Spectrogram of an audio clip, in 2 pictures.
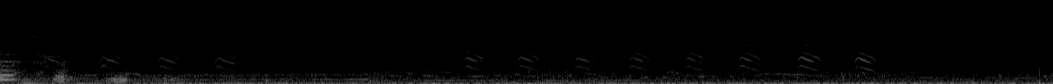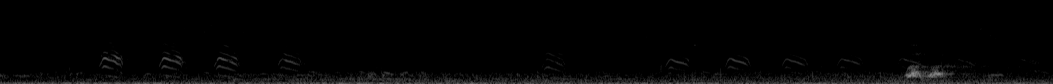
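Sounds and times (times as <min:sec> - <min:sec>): bird calling: 0:11.5 - 0:13.7, 0:17.1 - 0:21.0.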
